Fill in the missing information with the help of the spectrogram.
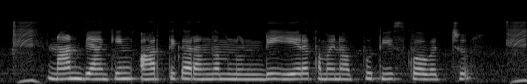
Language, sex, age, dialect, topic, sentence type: Telugu, female, 18-24, Southern, banking, question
